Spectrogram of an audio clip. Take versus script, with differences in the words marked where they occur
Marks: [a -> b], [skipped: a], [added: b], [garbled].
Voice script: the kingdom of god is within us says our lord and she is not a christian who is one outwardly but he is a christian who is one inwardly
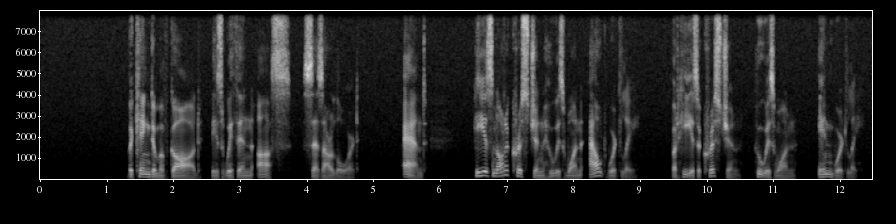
the kingdom of god is within us says our lord and [she -> he] is not a christian who is one outwardly but he is a christian who is one inwardly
